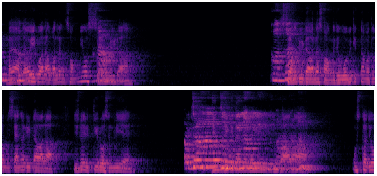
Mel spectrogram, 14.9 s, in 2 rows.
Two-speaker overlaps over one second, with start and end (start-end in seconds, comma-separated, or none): 11.7-13.3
